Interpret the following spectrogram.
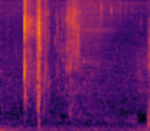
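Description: A small bass released back into the pond: two short splashy knocks about a third and half a second in, then faint rustling.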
